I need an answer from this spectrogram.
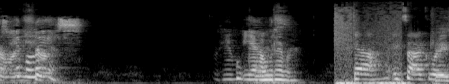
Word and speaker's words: Himalayas: Like ashwagandha and Himalayas, it's Himalayas.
